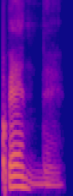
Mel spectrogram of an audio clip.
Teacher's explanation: si se dan cuenta la e es más abierta que la normal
